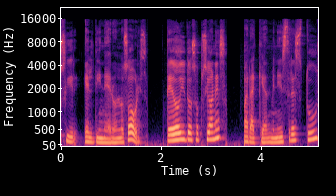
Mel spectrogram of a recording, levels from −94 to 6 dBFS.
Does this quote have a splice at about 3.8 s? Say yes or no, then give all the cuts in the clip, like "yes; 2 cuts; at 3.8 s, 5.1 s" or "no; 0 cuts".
no; 1 cut; at 2.1 s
